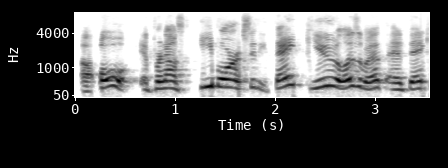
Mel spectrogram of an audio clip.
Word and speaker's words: Ybor City: Pronounced Ybor City. Thank you, Elizabeth, and thank you, Tommy. I'm looking at Ybor going, what? It's instead of Ybor, it's Ybor City.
